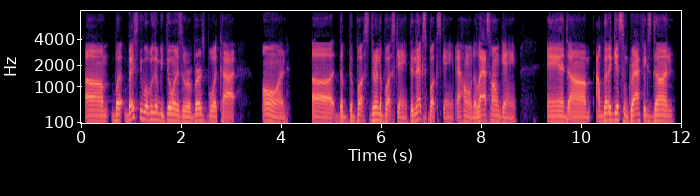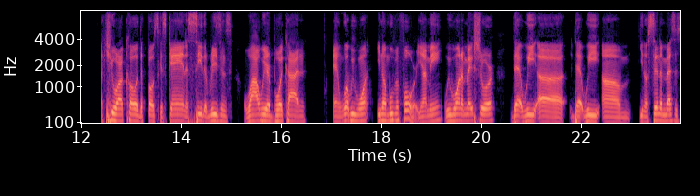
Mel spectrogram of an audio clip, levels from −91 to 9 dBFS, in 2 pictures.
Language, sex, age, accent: English, male, 20-39, American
